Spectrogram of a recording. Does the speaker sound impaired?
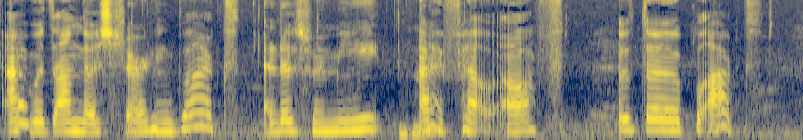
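Yes: ataxia; ataxia diagnosed at age 15, first sign falling off swimming starting blocks, first blamed on dehydration; age 19, about four years since diagnosis, needs support to avoid falls.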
